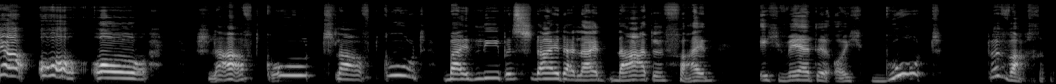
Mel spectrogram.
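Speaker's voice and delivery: high, loud cackling scarecrow cries; croaking scarecrow. Acted. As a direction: crow and cackle like a giddy scarecrow. Scarecrow speaks.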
